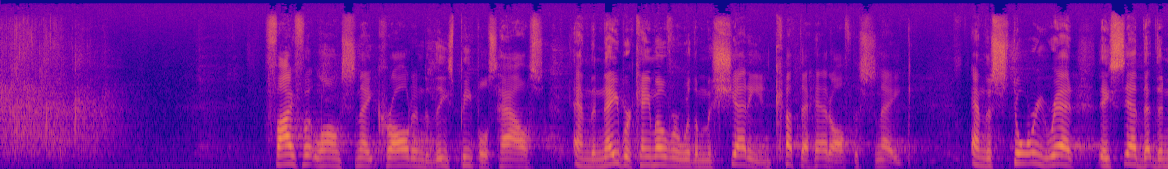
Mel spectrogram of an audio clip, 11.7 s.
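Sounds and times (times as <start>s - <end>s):
audience applause: 0.0s - 1.2s
speech: 2.8s - 11.6s.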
